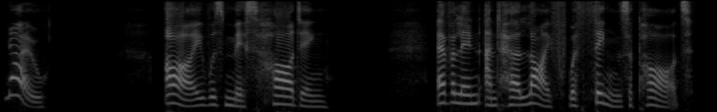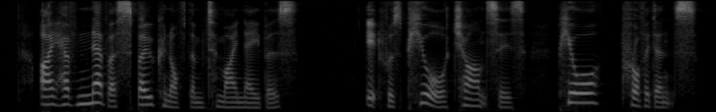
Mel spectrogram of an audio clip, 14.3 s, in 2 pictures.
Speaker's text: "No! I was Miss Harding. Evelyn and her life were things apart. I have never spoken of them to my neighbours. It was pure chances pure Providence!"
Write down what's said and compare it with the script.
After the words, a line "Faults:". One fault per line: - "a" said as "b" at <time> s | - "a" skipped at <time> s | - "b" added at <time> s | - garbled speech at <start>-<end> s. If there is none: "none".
"No! I was Miss Harding. Evelyn and her life were things apart. I have never spoken of them to my neighbours. It was pure chances pure Providence!"
Faults:
none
